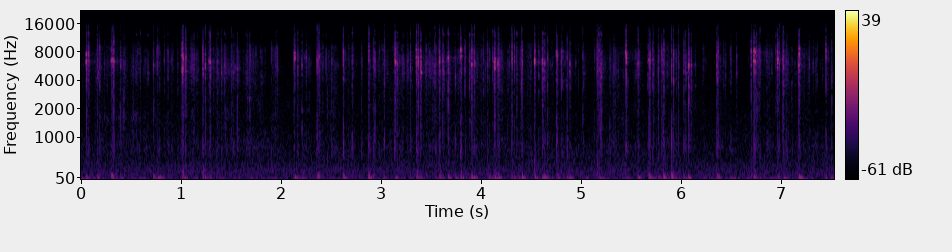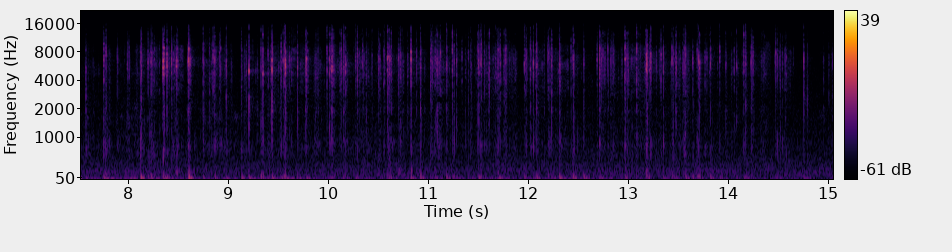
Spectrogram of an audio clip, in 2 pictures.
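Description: A compact, thin, mostly solid white Apple-style wireless keyboard with an aluminum base and plastic keys is held up in both hands while fingertips and nails tap and scratch across its keys and frame. The result is a quiet, steady stream of rapid, sharp, bright clicks and light scratchy patter with almost no low end and very short decay.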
